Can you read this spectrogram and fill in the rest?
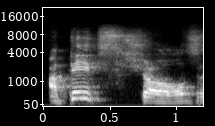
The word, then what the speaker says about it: Apizza Scholls: Apizza Scholls is really the proper pronunciation of that. – Thank you for that. – Well, that's the way a New Havener would pronounce it. I don't know if Brian does. I don't think he does.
